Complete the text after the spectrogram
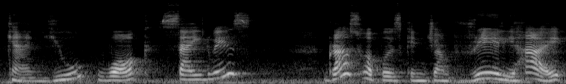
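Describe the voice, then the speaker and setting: A woman reading a picture book aloud to children in an expressive, engaging storytelling style. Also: mid-range voice, slight background noise. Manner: animated, addresses child listeners with questions.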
